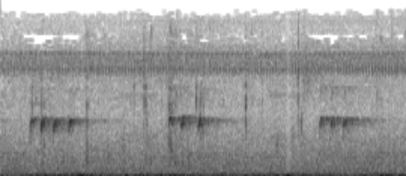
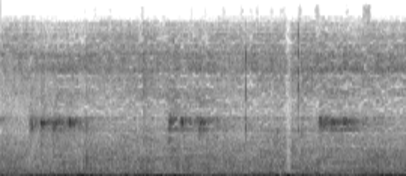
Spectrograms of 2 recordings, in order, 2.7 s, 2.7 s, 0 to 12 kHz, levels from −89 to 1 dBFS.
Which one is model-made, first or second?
second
